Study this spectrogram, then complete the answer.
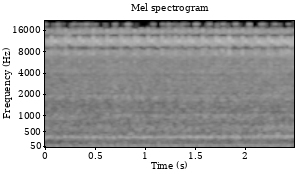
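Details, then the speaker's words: Hyundai Elantra at idle, running on three cylinders with no fault codes, engine opened twice without fixing it: uneven stumbling idle with irregular low thump under a steady hum from the exhaust, misfire. "Осылай көлік істеп тұр міне, перевоймен. Осы глушительден уже 3 цилиндрмен істеп тұрған белгісі бар да. Ана глушительден өзінің дауысы бар."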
